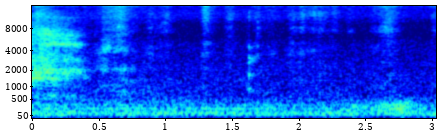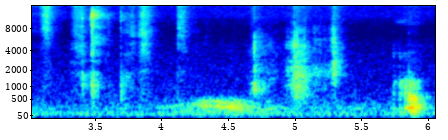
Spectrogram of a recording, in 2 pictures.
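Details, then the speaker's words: Stomach growling around 10 a.m., well before lunch, during a paper-crafting tutorial; soft, low, cooing gurgles with paper and crafting clicks in a quiet room: borborygmi. "je sais pas si vous entendez, mais j'ai eu le ventre qui gargouille. Et je peux vous dire que il n'est pas du tout midi à l'heure où je tourne cette vidéo."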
